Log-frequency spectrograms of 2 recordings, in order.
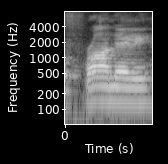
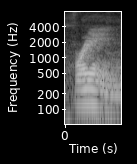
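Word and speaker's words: φρήν: or phrane, however you want to pronounce it, but I believe the correct Greek way of pronouncing this is frame. This letter right here, the eta, has a long A sound, frame.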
